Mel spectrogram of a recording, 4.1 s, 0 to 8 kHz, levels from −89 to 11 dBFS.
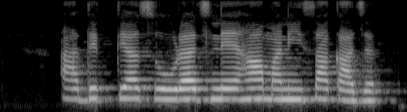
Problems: none marked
